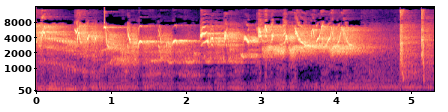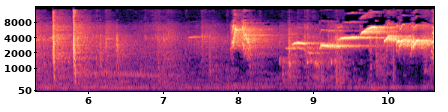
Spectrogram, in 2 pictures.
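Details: Oriental magpie-robin in căn lửa singing: bright, rapid whistled trills at first, then a quieter stretch of isolated sharp clicks, and a final run of high, rising whistled notes.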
